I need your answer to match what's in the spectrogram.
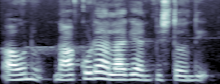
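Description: A woman's voice: medium pitch, fairly even intonation, fairly quick, warm tone, close to an everyday voice. Storybook husband in his late fifties, fond and easygoing, read by a woman narrator.

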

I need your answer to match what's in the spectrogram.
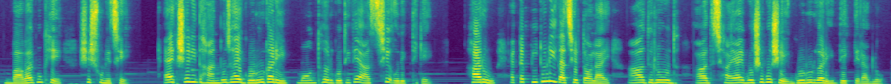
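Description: A woman reads a classic story aloud in a calm, even manner. Her voice is fairly high yet mellow and soft-edged. Faint music plays underneath. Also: a little slow. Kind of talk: scripted story narration.

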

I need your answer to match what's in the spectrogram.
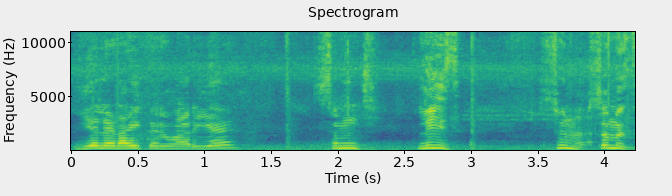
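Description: A man's voice: very high voice, flat delivery, takes it slowly, warm tone, a little hiss or hum. A young man in a staged outdoor argument, insistently denying things and pleading to be believed. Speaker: prank video performer.

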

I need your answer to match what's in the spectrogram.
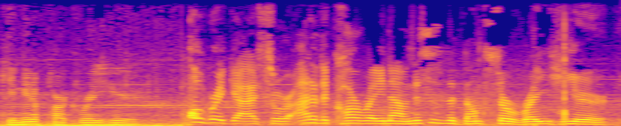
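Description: A young man hosting a vlog in casual, excitable, slangy talk, repeating his catchphrases to the camera. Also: a little high, fairly quick, highs cut off, slight background noise. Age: young adult. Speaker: vlog host. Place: inside a car at night and outdoors by it. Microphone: handheld camera at arm's length. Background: background music.

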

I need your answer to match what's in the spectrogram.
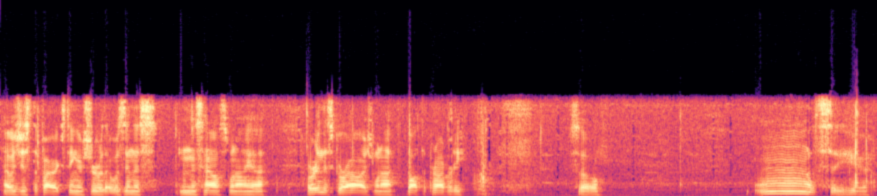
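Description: A man casually explaining a small engine repair in his home garage, relaxed and dryly joking, with plenty of fillers as he works. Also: on the low side, unhurried, vocal fry, long pauses, dull audio, a little hiss or hum. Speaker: repair instructor. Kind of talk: casual hands-on repair tutorial.

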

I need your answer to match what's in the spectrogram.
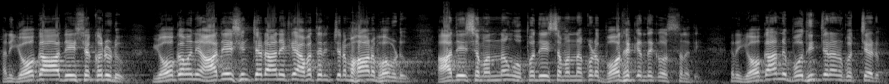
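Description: A man giving a devotional discourse, slowly reciting Sanskrit verses and then explaining them. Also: high voice, pushed and bright, in a large hall. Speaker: spiritual discourse speaker.

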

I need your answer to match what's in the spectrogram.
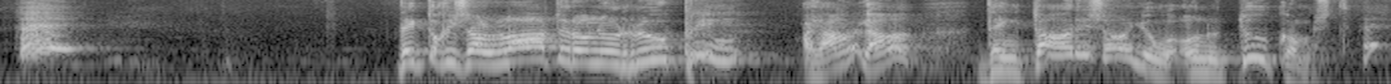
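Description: A man's voice: very high voice, sing-song, moderate pace, breathy edge, voice pushed up, full character voice. A man with a Flemish accent voicing a worried mother who scolds and coaxes her boy. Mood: nagging. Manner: pleading, scolding, coaxing.

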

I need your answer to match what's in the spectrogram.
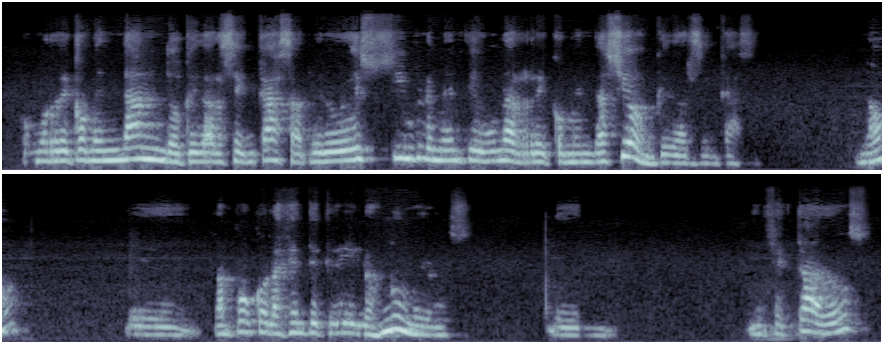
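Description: An older woman from Argentina talks thoughtfully over a laptop webcam from a home office. Her voice is mellow and breathy, and she pauses often to gather her thoughts. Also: mid-range voice, poor audio. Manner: thoughtful, reflective, with frequent pauses and fillers. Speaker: coaching expert guest. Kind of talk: webinar conversation. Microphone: laptop webcam on a video call.

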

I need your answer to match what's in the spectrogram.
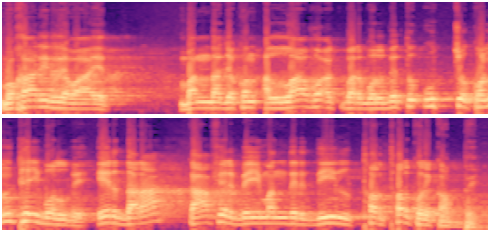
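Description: A man from Bangladesh preaching an outdoor sermon in rhymes, chanting and shouting, calling for loud responses. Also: a little high, a little slow, echoey room, a little hiss or hum. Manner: rhyming, chanting, drawing loud call-and-response from the crowd. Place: open-air market gathering.

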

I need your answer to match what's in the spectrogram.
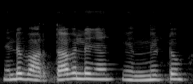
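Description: A woman's voice: a little high, fairly even intonation, a little fast, dark tone, lightly acted. A woman voicing a playful young husband who teases his wife with mock sternness. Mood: teasing. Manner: teasing, mock-stern, demanding.

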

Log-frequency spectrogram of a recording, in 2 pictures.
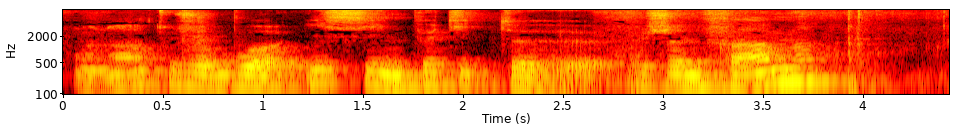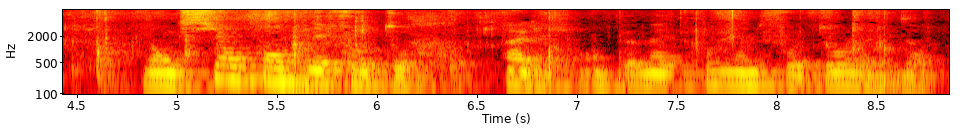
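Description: A man's voice: mid-range voice, measured pace, vocal fry, warm tone. A man casually showing a handmade photo album, hesitant, with many fillers and restarts. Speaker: crafting channel host. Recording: roomy echo with faint noise.

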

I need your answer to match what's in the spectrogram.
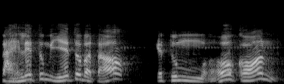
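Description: A man's voice: high-pitched, expressive, unhurried, breathy edge, muffled recording, heavily acted. An actor playing a flustered man in a film, eager and then frantically protesting his innocence. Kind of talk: Hindi film acting. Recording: loud noisy film audio.

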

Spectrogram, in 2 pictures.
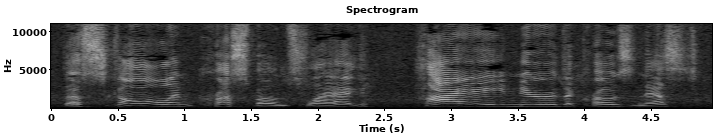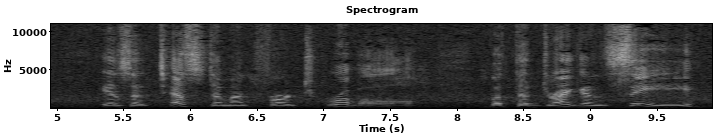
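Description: A woman's voice: medium pitch, pushed and bright, a little hiss or hum, exaggerated voice, rough recording. An older woman voicing a boastful, hot-tempered male pirate captain with a wart and a beard, talking in growly pirate speech, outdoors in a garden. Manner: growly pirate talk, dropped words, laughs at own menace.

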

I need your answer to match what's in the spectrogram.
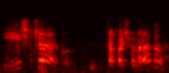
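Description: A woman's voice: on the high side, lively intonation, unhurried, bright, forceful tone, slightly rough, poor audio. A woman talking over a phone on speakerphone from her car, blunt and impatient in casual chat. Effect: heard over a phone on speakerphone. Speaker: friend being pranked on a call. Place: in her car in a city center.

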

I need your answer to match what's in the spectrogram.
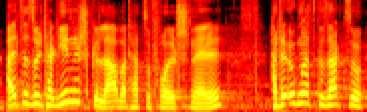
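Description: A man from Germany, a streamer, telling a story in a slangy, animated, casual way. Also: high voice, fast talker, soft background music. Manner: slangy and animated, acts out quotes.

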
